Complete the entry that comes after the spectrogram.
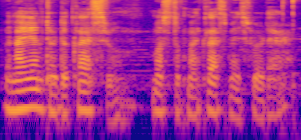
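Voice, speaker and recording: A man reading visual novel text aloud as a let's player, in a measured, serious manner. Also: on the low side, gravelly, faint music behind.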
